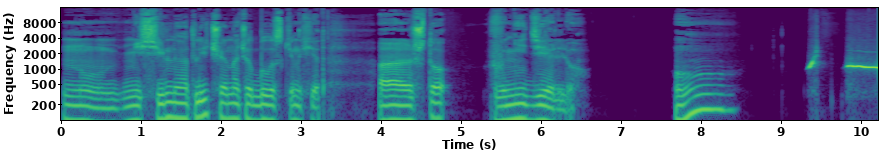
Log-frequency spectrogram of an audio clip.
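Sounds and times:
speech: 0:00.0 - 0:06.6, 0:07.7 - 0:08.5
man whistling in surprise: 0:09.3 - 0:10.2.

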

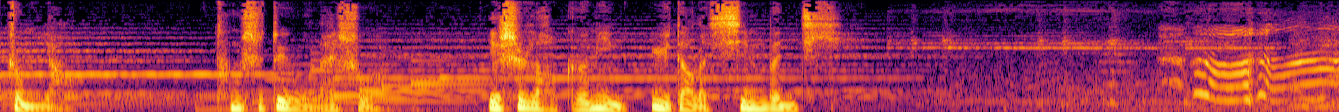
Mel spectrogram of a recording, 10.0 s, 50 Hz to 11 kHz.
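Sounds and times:
speech: 0:00.1 - 0:00.6, 0:01.6 - 0:03.0, 0:03.6 - 0:06.4
child crying: 0:09.0 - 0:10.0.

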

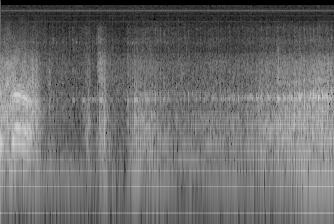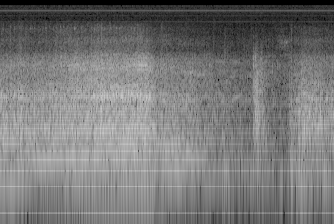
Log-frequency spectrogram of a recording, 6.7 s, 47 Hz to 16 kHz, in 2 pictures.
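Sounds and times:
tractor engines droning in a harvested wheat field: 0:00.0 - 0:06.6.

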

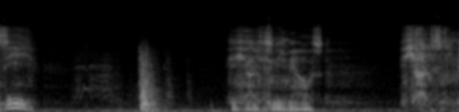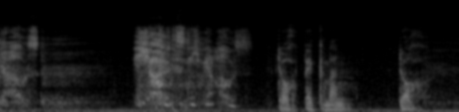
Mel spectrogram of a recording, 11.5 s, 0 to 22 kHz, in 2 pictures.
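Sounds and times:
speech: 0:00.0 - 0:00.5, 0:02.9 - 0:04.2, 0:05.0 - 0:06.4, 0:07.4 - 0:11.1
door shut quickly in a radio drama: 0:01.3 - 0:02.4.

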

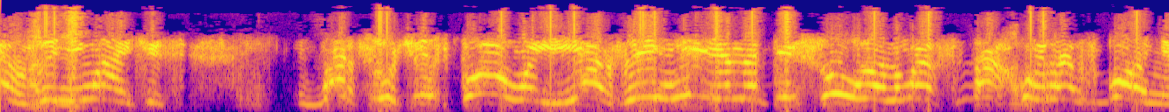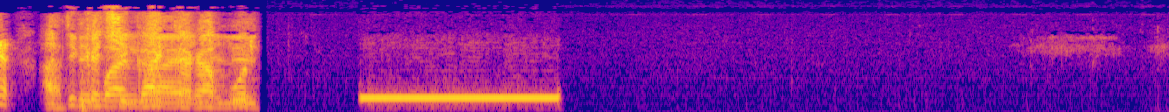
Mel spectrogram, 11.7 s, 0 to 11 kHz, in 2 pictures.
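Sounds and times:
speech: 0:00.1 - 0:07.2
steady mid-pitched telephone line tone after the other party hangs up: 0:07.6 - 0:08.7.

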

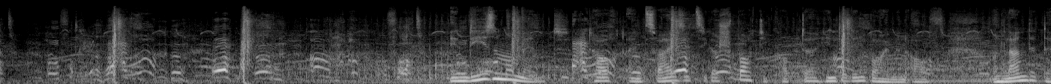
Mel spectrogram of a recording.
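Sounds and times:
laughter: 0:00.0 - 0:10.5
overlapping raised voices: 0:00.0 - 0:10.5
speech: 0:00.5 - 0:10.5
whip cracks: 0:01.1 - 0:01.4, 0:02.4 - 0:02.8, 0:06.7 - 0:07.0.

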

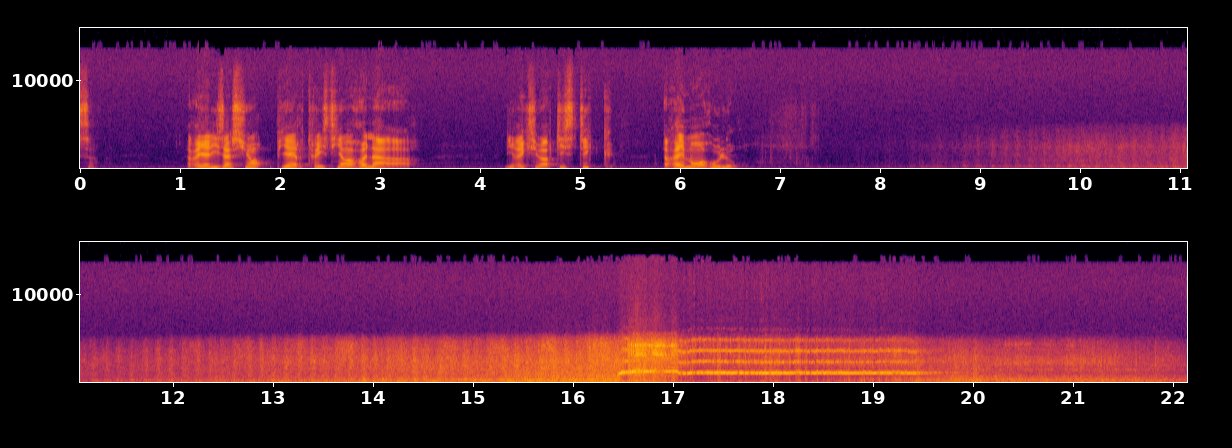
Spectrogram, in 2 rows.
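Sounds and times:
speech: 0:00.0 - 0:00.2, 0:01.1 - 0:03.4, 0:04.2 - 0:06.6
train rumbling and rattling through a provincial railway station: 0:08.1 - 0:22.1
train whistle: 0:16.4 - 0:19.8.

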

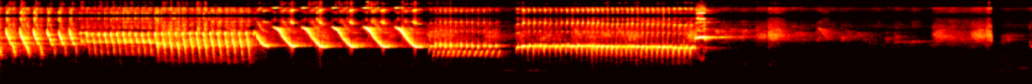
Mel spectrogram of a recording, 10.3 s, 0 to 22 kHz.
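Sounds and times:
male Belgian canary singing training song: 0:00.0 - 0:10.3.

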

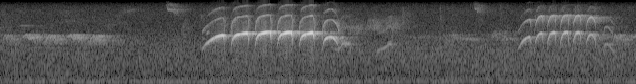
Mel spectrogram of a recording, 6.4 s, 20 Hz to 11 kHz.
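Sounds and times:
sibilant sirystes Sirystes sibilator sibilator giving slurred whistled notes: 0:02.0 - 0:03.5, 0:05.2 - 0:06.3.

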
